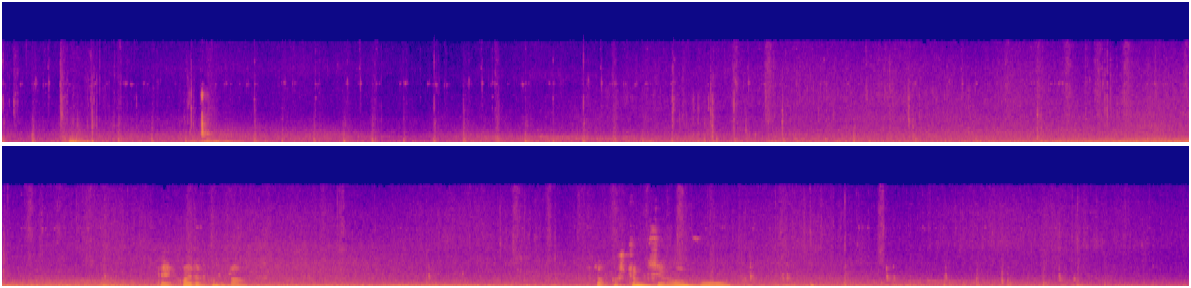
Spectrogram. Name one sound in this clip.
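Footsteps rustle through grass at a quick walk.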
